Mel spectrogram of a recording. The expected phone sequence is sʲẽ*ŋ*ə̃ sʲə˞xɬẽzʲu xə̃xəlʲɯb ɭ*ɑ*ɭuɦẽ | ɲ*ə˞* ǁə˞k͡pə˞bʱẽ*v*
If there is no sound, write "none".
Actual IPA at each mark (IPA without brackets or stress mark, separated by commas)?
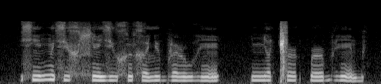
ŋ, ə, ə, b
